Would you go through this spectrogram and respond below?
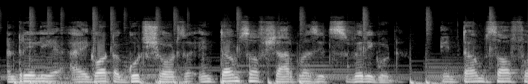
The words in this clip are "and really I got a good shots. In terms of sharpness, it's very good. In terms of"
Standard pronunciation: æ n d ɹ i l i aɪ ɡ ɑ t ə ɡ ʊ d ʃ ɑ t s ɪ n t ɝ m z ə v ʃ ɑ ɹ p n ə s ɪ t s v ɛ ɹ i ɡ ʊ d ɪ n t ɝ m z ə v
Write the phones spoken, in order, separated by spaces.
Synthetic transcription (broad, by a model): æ n d ɹ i l i aɪ ɡ ɑ t ə ɡ ʊ d ʃ ɑ t s ɪ n t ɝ m s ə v ʃ ɑ ɹ p n ə s ɪ t s v ɛ ɹ i ɡ ʊ d ɪ n t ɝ m s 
